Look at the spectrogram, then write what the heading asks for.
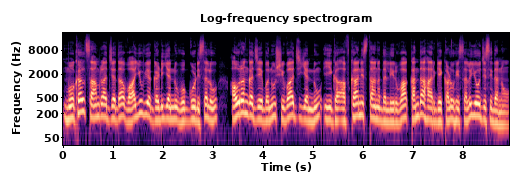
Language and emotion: Kannada, neutral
